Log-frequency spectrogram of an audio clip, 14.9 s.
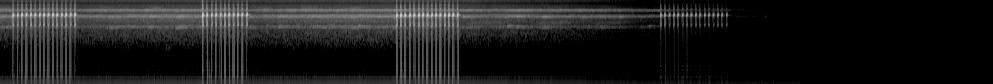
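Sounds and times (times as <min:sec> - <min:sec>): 
Colostethus baebatrachus calling: 0:00.2 - 0:01.2, 0:03.0 - 0:03.8, 0:05.9 - 0:06.9, 0:09.9 - 0:10.9.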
